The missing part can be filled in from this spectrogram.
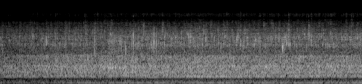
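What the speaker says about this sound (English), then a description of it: "We have one through hole that's pumping out water" A boat's air conditioner discharge pumps water overboard through a hull through-hole on a Jeanneau Leader 9.0, a steady, moderately loud gushing rush of water that stays even throughout, with no speech.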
